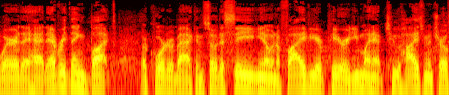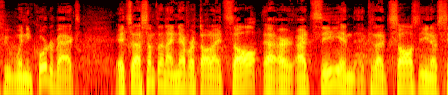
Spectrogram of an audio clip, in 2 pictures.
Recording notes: at media day for the 124th Army-Navy Game in Boston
